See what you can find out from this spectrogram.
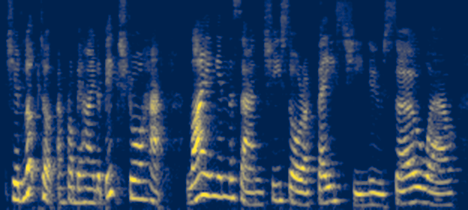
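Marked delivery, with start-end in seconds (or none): none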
